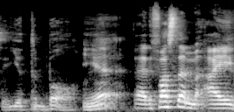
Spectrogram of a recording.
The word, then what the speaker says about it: Göteborg: I think for Göteborg, is how they pronounce it, Göteborg.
